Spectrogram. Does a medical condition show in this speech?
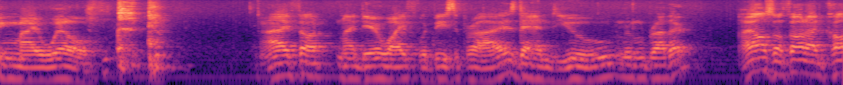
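No.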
